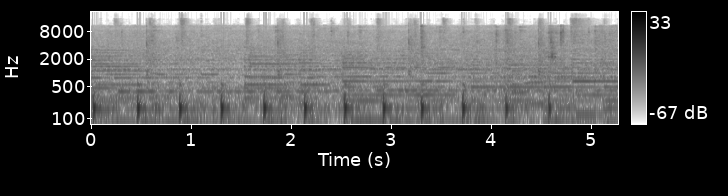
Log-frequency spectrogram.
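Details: Land Rover Freelander 2, parked car's body rocked by hand: dull, evenly spaced knocks about twice a second from the worn rear strut top mount; the strut had been replaced earlier but not the mount, which is now being replaced.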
